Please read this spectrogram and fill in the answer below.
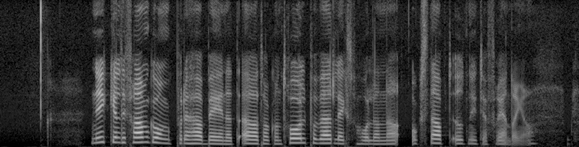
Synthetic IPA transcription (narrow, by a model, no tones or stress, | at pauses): nʏkːəlt̪ɪlfɾamɡɔŋːpʰɔd̪ɛɦæːɾbeːnət̪ʰæɾat̪hɑːkʰɔnt̪ʰɾɔlːpʰɔvæːɖɭeːɡsfœɾɦɔlːand̪ənaɔksnapt̪ʰʉ̟ːt̪nʏt̪jafœɾɛ̰nd̪ɾɪ̰ŋa̰ɾ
